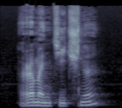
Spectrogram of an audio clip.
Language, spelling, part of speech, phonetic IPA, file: Russian, романтично, adjective, [rəmɐnʲˈtʲit͡ɕnə], Ru-романтично.ogg
- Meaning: short neuter singular of романти́чный (romantíčnyj)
